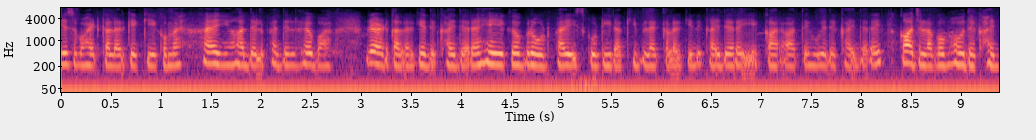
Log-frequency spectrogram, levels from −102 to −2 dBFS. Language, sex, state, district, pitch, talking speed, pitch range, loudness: Hindi, female, Uttar Pradesh, Budaun, 220 Hz, 280 wpm, 215-230 Hz, -27 LUFS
